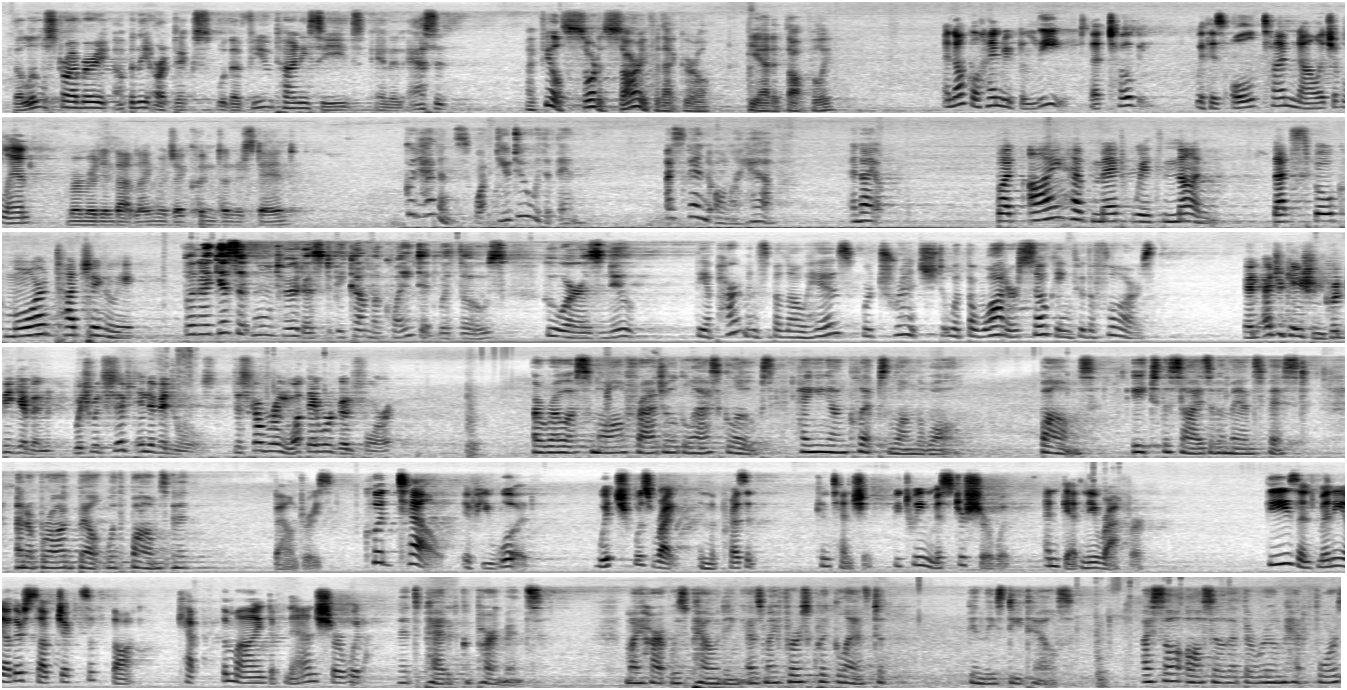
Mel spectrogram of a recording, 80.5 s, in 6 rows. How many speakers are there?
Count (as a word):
ten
